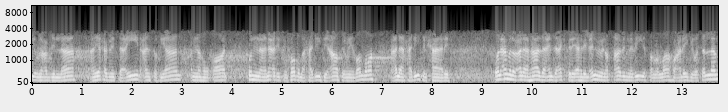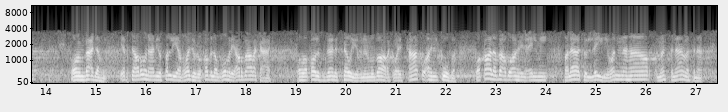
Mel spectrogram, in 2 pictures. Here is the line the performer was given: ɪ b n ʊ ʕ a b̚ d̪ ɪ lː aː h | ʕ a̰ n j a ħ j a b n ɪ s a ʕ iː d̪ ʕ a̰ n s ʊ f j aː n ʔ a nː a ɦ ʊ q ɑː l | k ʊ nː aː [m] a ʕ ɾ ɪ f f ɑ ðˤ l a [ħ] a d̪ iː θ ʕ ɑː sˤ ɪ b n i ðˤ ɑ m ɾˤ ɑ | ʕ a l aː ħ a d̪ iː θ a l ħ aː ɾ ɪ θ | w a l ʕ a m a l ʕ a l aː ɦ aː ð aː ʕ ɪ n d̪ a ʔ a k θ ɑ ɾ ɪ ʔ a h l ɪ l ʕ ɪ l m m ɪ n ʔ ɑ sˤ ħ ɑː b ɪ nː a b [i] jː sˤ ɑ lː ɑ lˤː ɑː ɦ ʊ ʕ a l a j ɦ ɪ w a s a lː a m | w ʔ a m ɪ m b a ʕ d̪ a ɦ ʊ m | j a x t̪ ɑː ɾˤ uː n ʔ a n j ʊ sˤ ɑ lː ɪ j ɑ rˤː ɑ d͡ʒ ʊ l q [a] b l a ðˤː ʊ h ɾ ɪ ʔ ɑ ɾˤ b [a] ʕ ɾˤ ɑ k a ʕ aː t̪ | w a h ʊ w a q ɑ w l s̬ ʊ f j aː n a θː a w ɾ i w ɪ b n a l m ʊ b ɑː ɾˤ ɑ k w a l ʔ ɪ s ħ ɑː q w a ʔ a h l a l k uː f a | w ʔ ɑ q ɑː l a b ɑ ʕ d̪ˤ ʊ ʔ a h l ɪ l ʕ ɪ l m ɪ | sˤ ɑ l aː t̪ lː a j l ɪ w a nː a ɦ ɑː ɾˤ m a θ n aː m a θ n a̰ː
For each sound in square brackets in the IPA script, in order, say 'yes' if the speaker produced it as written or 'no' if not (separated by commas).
no, yes, no, no, yes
